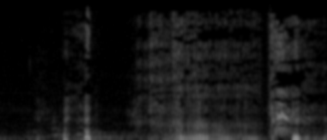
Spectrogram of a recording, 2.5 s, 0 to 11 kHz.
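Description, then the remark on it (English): A person imitates snoring with their voice, making a few rough, rasping snorts and one longer drawn-out snore between them, moderately loud, with no words spoken. “After 25 minutes, they were both snoring.”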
